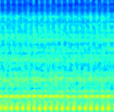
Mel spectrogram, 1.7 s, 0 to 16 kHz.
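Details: Yamaha Mio M3 125 idling after replacing a sticking non-original starter switch (4-leg relay) that kept the starter motor running with the key off: single cylinder ticks over smoothly at about eight pulses a second, healthy.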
